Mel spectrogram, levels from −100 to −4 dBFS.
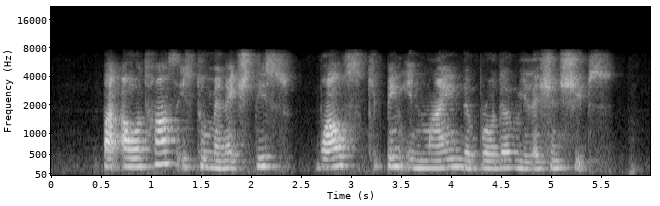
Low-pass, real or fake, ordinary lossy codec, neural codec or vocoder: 7.2 kHz; real; Opus, 16 kbps; none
